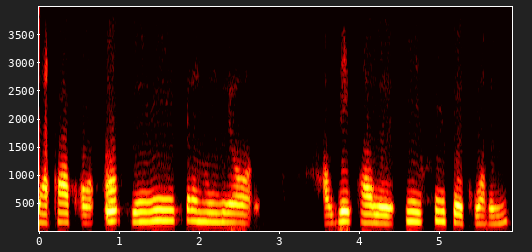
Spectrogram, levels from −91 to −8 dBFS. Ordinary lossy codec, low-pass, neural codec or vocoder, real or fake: Opus, 32 kbps; 3.6 kHz; codec, 16 kHz in and 24 kHz out, 0.9 kbps, LongCat-Audio-Codec, four codebook decoder; fake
